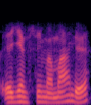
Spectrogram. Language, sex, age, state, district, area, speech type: Bodo, male, 18-30, Assam, Baksa, rural, conversation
